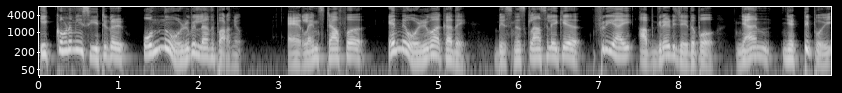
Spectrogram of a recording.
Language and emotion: Malayalam, surprised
